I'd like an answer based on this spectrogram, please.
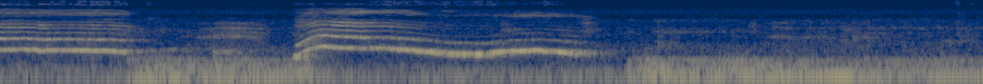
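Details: A new Bengal kitten calls out bravely indoors against a large resident cat that hisses at it. A long falling meow is followed by a louder cry that swoops up and then slides down, with a low rumbling background in the pauses.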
